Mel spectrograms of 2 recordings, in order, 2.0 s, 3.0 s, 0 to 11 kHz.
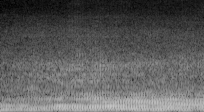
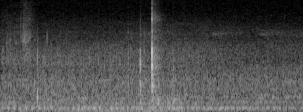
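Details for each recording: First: Miyako electric fan that won't turn, only hums. Steady low electrical hum and vibration while powered but stalled, and it spins only if pushed by hand. Later found a bloated capacitor, an open start winding/capacitor circuit, and a damaged shaft and front bushing. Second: Miyako fan after repair of no-spin humming (open starting winding/capacitor path, worn shaft and front bushing replaced); tested at speeds 1 and 2, quiet steady hum with one brief click, no stall buzz: normal running.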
